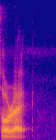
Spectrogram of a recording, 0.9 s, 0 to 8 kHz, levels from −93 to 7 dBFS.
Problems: none marked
